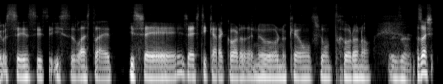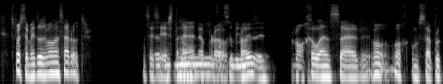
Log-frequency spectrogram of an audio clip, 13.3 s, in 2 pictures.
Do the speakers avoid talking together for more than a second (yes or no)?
no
